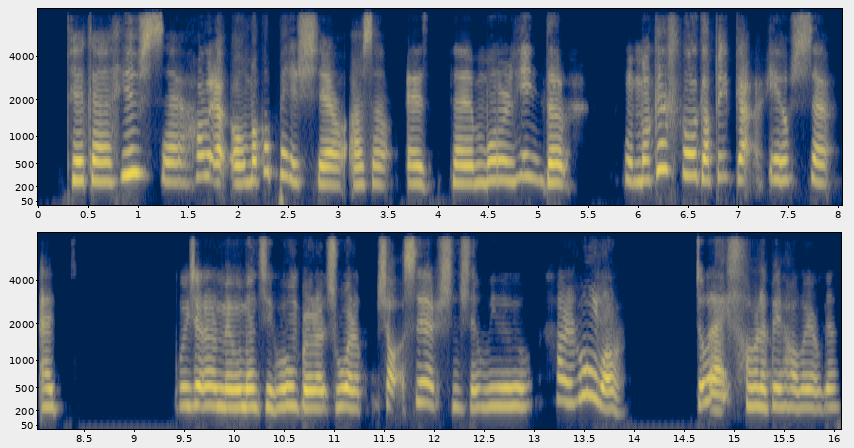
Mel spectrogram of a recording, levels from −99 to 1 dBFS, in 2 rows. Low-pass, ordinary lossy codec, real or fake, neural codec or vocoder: 7.2 kHz; none; fake; codec, 16 kHz in and 24 kHz out, 0.4 kbps, LongCat-Audio-Codec, four codebook decoder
